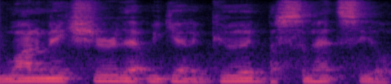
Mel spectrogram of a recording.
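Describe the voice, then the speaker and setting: A fairly low-pitched man talks over noticeable background noise. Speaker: home haunt builder. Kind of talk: DIY tutorial narration.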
